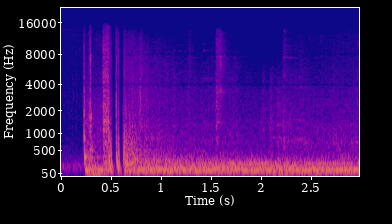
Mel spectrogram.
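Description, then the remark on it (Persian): Loud gunfire from Kurdish fighters targeting Islamic State group positions in the city of Raqqa, northern Syria, cracks out in a quick cluster of sharp shots, followed by a heavy, rumbling din of firing and booming that continues steadily to the end. “شما آواز شلیک جنگجویان کردی را می شنوید که مواضع گروه دولت اسلامی را در نزدیکی مرکز خود اعلام کرده آنان در شهر رقه در شمال سوریه هدف قرار می دهند.”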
